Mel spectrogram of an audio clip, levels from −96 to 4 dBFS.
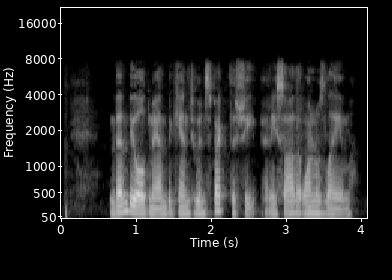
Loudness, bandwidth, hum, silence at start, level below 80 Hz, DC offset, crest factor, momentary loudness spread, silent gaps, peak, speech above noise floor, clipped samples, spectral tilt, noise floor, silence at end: -26 LUFS; 8 kHz; none; 0.65 s; -64 dBFS; under 0.1%; 20 dB; 13 LU; none; -6 dBFS; 35 dB; under 0.1%; -6.5 dB/octave; -60 dBFS; 0.2 s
